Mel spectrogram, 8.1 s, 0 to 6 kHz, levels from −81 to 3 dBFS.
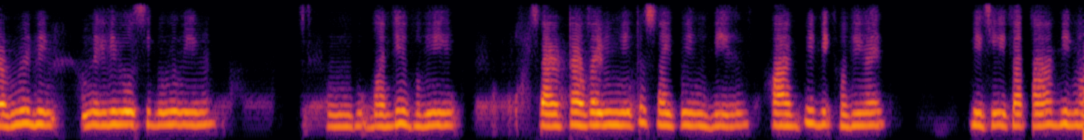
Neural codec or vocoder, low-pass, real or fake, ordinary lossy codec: codec, 16 kHz, 0.5 kbps, FreqCodec, smaller model; 5.4 kHz; fake; none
